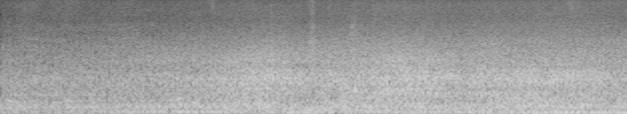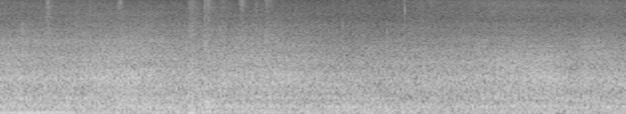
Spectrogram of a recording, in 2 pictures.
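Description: Road traffic noise with a motor vehicle passing: a low rumble and engine-and-tyre noise that builds over a couple of seconds, peaks a few seconds in, then fades away.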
